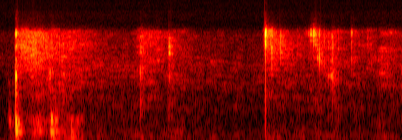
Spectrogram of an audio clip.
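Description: Sharp clicks and light rustling close to a headset microphone. There are two loud clicks about a second and a quarter apart, the first right at the start, with lighter ticks between them.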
